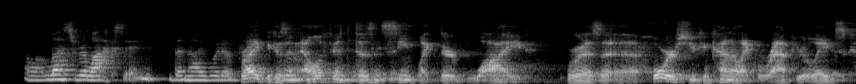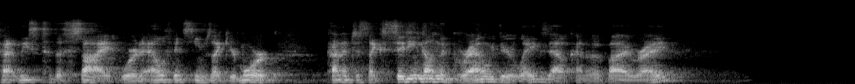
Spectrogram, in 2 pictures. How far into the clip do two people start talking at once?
2.8 s

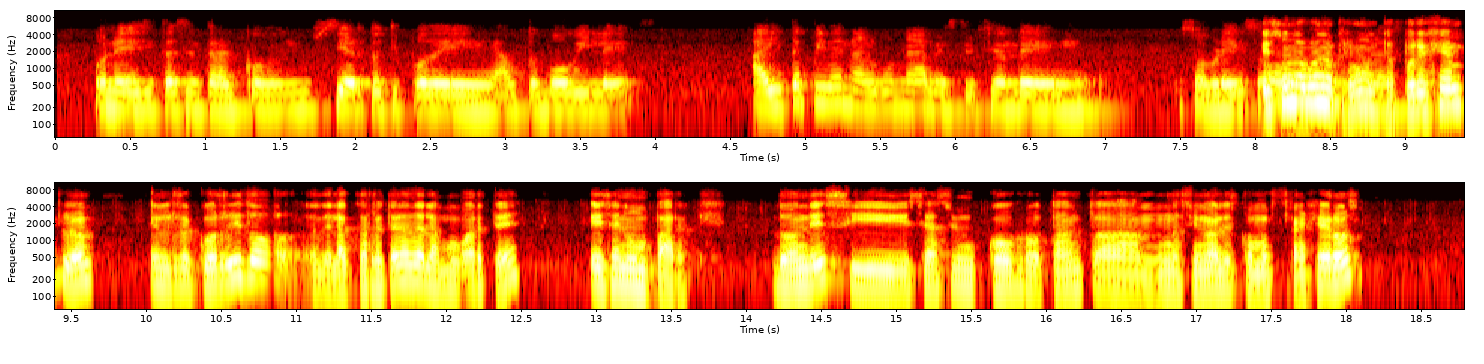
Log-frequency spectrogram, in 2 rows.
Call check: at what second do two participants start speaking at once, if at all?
8.0 s

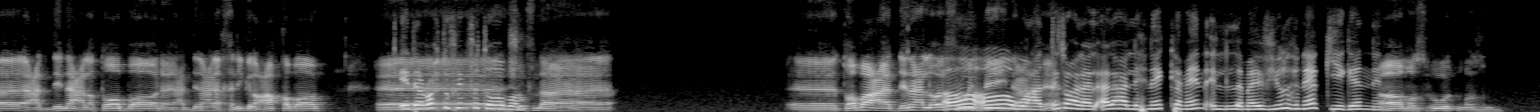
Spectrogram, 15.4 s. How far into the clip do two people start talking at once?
4.0 s

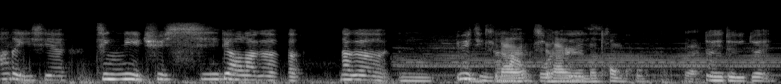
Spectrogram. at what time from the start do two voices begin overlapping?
4.7 s

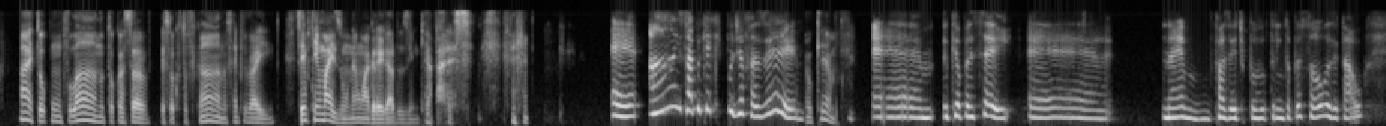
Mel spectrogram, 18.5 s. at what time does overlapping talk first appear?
none

